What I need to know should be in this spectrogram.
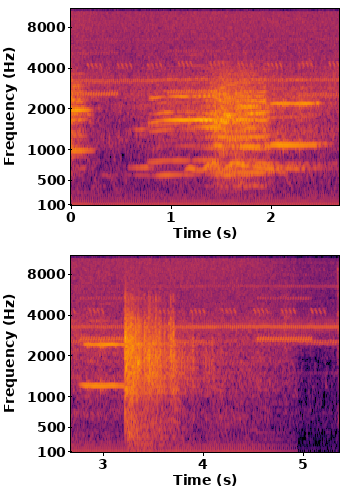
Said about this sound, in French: Un des hommes sort de voiture. Il va au portail pour l'ouvrir.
